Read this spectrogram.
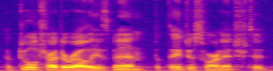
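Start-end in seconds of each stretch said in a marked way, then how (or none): none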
